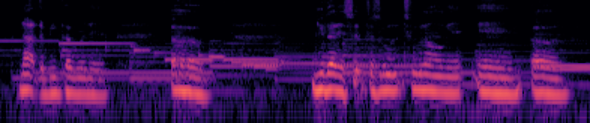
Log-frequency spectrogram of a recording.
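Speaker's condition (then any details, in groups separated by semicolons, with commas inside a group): Cerebral palsy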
